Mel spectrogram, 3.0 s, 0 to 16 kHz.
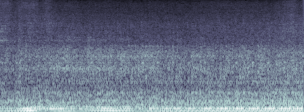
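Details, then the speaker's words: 1986 Ford Escort diesel warm restart after fuel system repairs (filters) for stalling and no-start; short catch then deep even clatter that settles quickly with little hesitation: normal warm start. "see what happens here if I get my hands stuck in the steering wheel not too much hesitation"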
